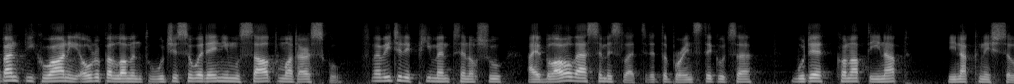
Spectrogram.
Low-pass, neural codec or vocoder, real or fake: 7.2 kHz; codec, 16 kHz, 0.2 kbps, FocalCodec; fake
